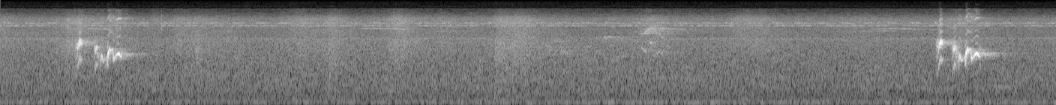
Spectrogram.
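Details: Sooty-headed bulbul repeating a brief bright chirped phrase twice, about six seconds apart, with quiet background hiss between.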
